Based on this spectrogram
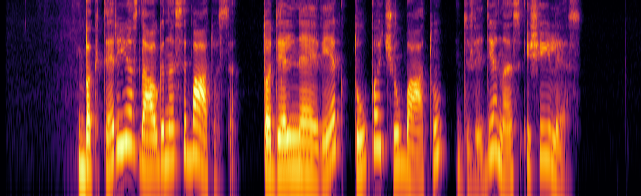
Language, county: Lithuanian, Kaunas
